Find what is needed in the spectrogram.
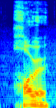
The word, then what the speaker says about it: Ho99o9: Well, that was horror, and that is spelled ho nine nine oh nine. Yes, horror, but with three nines.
